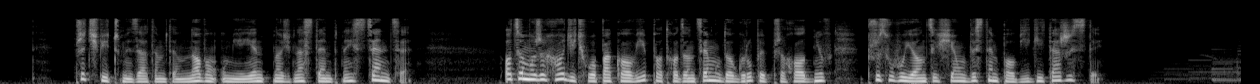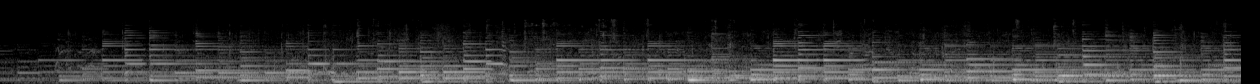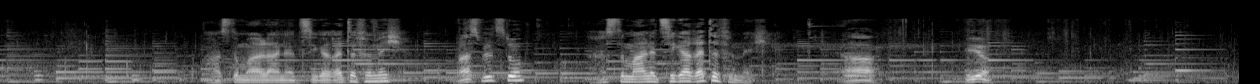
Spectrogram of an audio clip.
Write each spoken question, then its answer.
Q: O co może chodzić chłopakowi podchodzącemu do grupy przechodniów przysłuchujących się występowi gitarzysty?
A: Chłopak wyraźnie pragnie zapalić papierosa.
